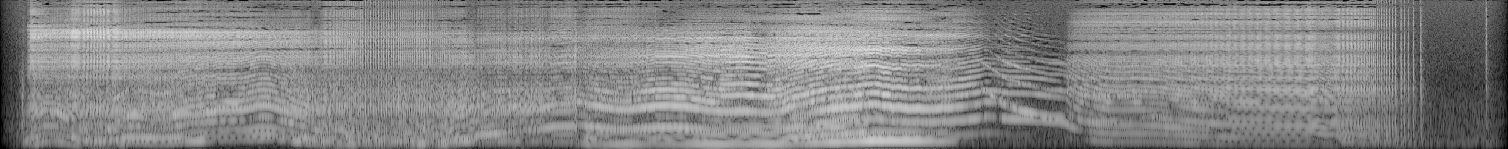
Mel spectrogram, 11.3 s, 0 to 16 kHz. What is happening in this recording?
container hinge 02
Hinge of a large shipping container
